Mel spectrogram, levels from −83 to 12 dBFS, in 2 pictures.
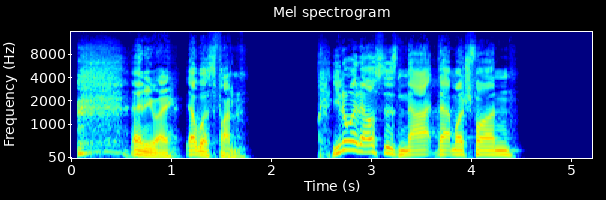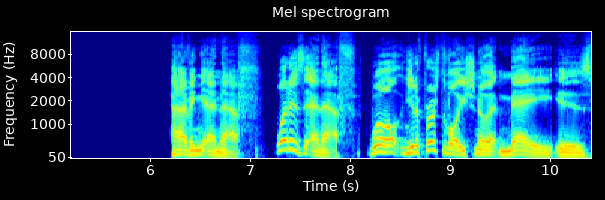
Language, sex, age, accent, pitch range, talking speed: English, male, 30-49, American, 95-125 Hz, 175 wpm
